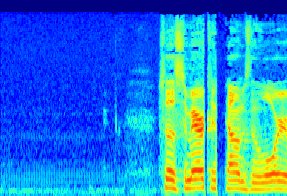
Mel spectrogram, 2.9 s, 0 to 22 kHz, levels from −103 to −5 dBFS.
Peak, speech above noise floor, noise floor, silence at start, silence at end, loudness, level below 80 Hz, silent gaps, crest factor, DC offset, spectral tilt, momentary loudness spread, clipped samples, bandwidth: -6 dBFS; 38 dB; -62 dBFS; 1.6 s; 0 s; -23 LUFS; -66 dBFS; none; 22 dB; under 0.1%; -3.5 dB/octave; 6 LU; under 0.1%; 16.5 kHz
